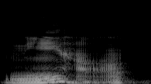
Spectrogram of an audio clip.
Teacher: So it's a rising tone and then a third tone, the dipping tone. · So we're getting lots of practice changing the third tone to a second tone.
